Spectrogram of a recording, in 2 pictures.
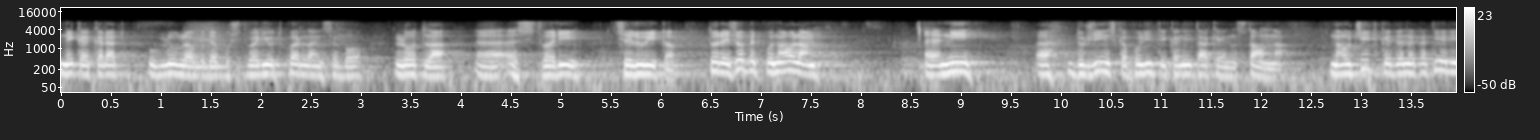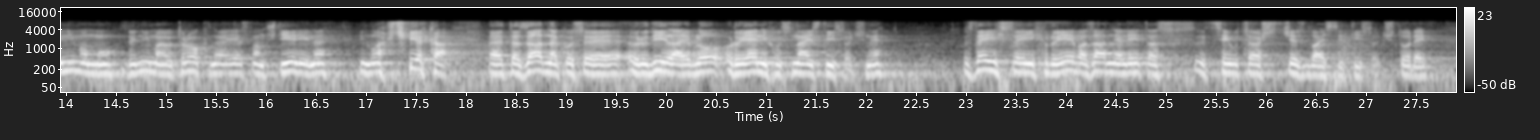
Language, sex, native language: Slovenian, male, Slovenian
